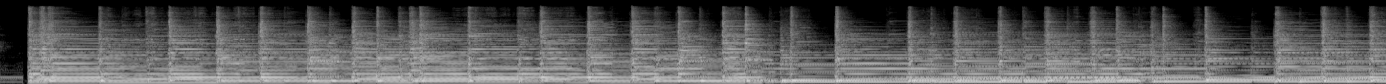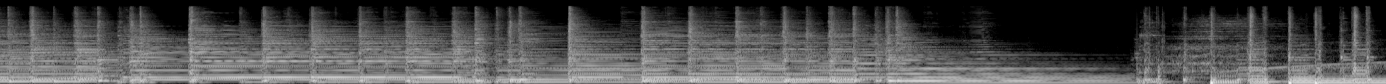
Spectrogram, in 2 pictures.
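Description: Cutaway acoustic guitar played in quick, busy strokes through a run of sustained, ringing chords that change every few seconds; the playing dies away shortly before the end.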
